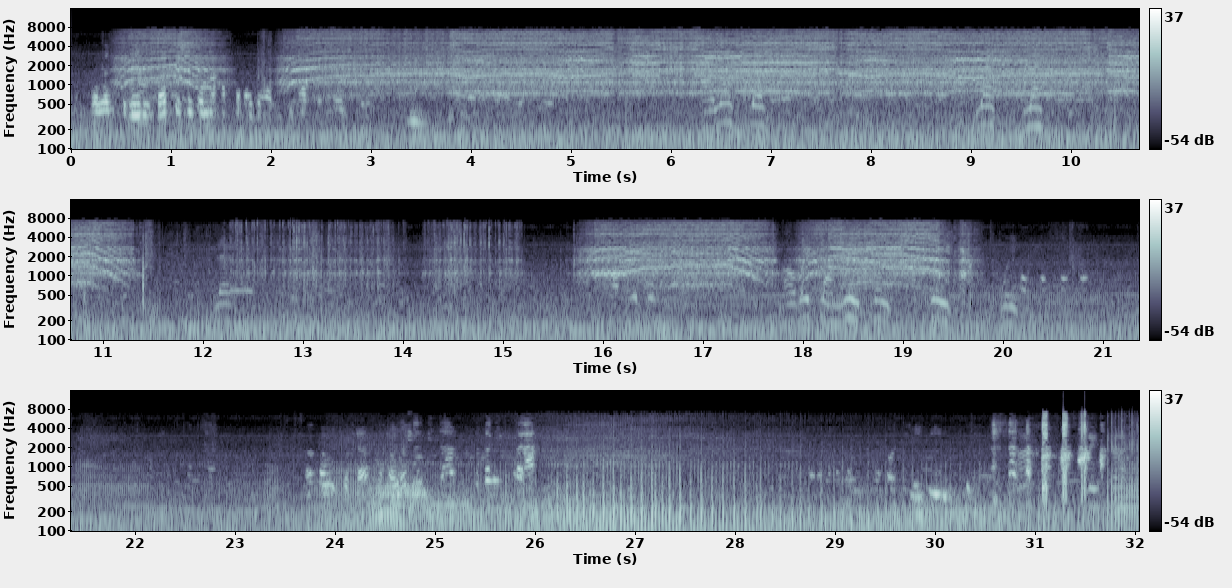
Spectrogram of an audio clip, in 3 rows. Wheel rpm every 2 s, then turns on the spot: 60, 160, 200, 200, 200, 120, 20, 20, 130, 100, 0, 0, 0, 0, 0, 0.
12-16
